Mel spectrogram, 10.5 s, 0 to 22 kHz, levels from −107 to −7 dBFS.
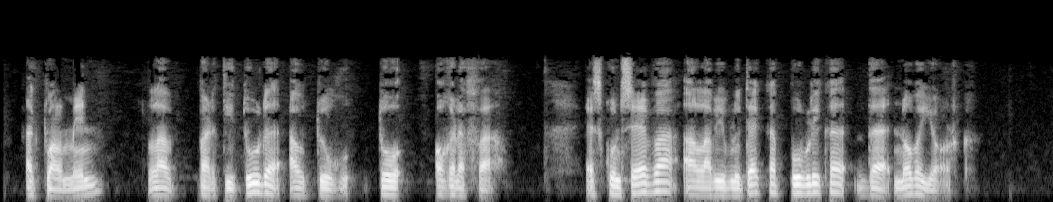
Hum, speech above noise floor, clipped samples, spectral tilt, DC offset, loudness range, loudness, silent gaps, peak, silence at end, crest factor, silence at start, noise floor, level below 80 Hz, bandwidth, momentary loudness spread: none; 58 dB; under 0.1%; -6 dB/octave; under 0.1%; 4 LU; -17 LUFS; none; -2 dBFS; 0.85 s; 16 dB; 0.25 s; -74 dBFS; -52 dBFS; 8 kHz; 9 LU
